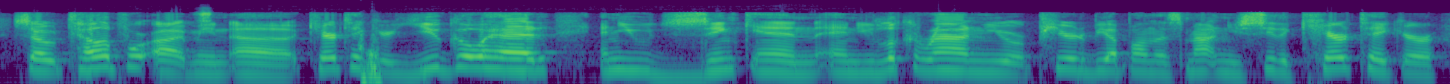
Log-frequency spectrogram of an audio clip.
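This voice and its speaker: High-pitched, bright-voiced male game master. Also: fast, few pauses, dry recording, highs cut off. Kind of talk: casual tabletop game narration.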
